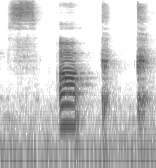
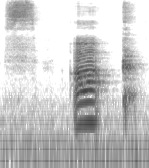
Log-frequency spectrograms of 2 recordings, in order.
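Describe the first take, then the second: First: The k sound is sounded twice at the end. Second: The k sound is sounded once at the end. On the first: The speaker calls it wrong. "we don't say" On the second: The speaker calls it right. "we say"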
